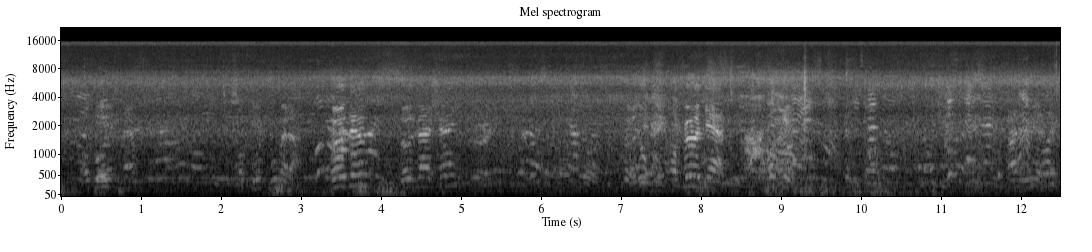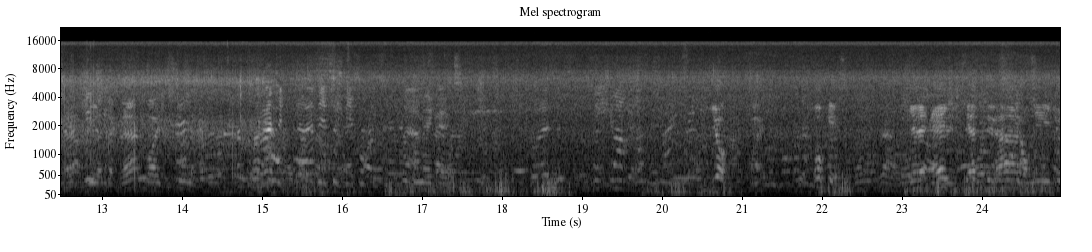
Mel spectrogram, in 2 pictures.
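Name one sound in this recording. A man speaks loudly to a group outdoors.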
